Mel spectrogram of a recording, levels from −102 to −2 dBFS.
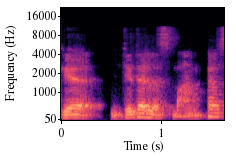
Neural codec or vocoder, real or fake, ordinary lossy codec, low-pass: vocoder, 44.1 kHz, 128 mel bands every 512 samples, BigVGAN v2; fake; AAC, 48 kbps; 10.8 kHz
